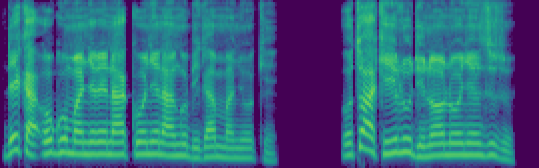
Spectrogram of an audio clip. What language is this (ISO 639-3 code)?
ibo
